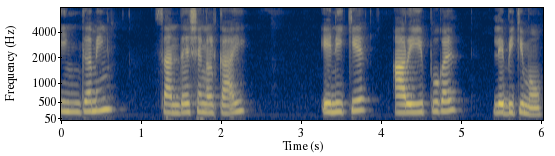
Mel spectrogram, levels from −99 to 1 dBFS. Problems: none marked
